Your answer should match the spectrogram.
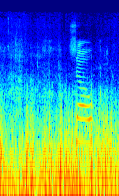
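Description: Wind buffeting the camera microphone in a ragged, low rumble, with a brief high-pitched voice call about one and a half seconds in.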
